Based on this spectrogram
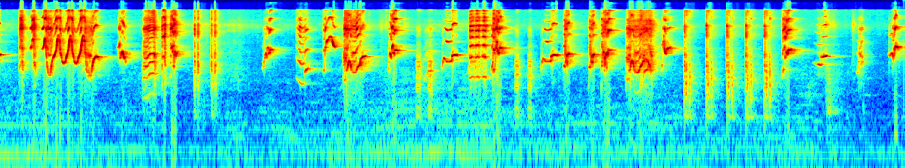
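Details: Javan myna in full song, yellow-eyed, used as a master tutor for other songbirds; a loud rapid jumble of harsh rasping bursts, clicks and upslurred whistles delivered in quick succession with short gaps.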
